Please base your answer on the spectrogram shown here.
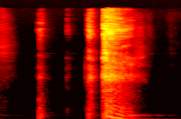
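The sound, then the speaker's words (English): A person coughs a few short times, with a rough, throaty quality. The last burst is the loudest and longest and trails off gradually. “Sorry. A little cough, cough, cough there.”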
